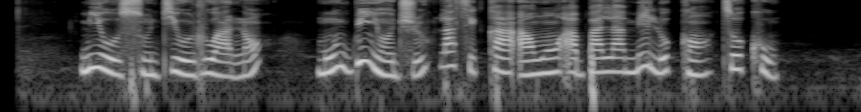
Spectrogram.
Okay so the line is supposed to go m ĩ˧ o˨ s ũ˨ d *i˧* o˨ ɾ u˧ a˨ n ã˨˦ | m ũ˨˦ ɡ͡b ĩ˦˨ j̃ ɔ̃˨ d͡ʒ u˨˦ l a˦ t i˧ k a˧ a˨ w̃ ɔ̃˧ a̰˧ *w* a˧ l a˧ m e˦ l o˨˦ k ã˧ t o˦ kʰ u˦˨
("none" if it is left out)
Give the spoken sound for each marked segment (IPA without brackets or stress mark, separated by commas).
i˧, b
